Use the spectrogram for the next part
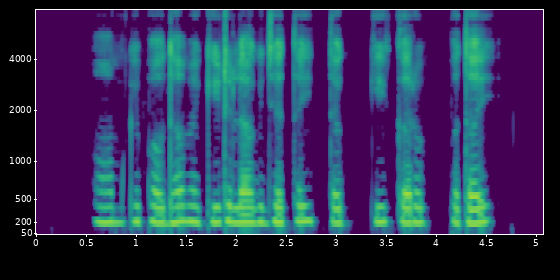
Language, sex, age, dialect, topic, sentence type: Magahi, male, 41-45, Western, agriculture, question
